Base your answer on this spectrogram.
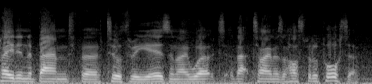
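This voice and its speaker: Over noticeable background noise, a man with an English accent speaks very fast at a medium pitch with fairly even intonation. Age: 40s. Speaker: politician. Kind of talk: campaign video.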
